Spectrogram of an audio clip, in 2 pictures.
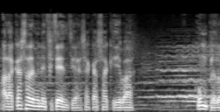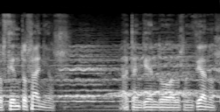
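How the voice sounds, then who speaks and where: A man's voice: low-pitched, moderate pace. A man commentating on a religious broadcast of a Mass. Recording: loud music under the voice.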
